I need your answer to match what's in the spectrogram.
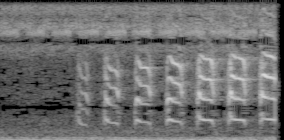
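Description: A Eurasian wryneck gives a quick run of about seven nasal, slightly down-slurred 'quee' notes that grow louder, over a faint low background hum.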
